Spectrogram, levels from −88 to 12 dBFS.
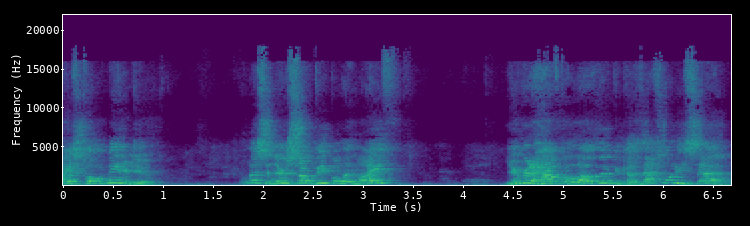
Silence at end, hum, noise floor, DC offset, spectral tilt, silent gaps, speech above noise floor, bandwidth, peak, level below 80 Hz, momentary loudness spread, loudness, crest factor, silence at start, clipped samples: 0 s; none; -53 dBFS; under 0.1%; -4.5 dB/octave; none; 31 dB; 18 kHz; -6 dBFS; -56 dBFS; 8 LU; -22 LUFS; 18 dB; 0 s; under 0.1%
